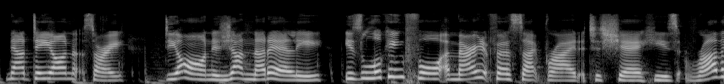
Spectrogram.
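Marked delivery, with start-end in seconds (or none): 1.6-3.2 Italian accent on the name. Shown as a demonstration. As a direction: draw the name out in an Italian lilt. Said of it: "say his name like that every single time".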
